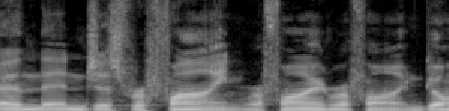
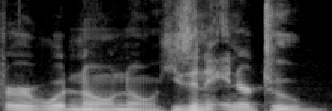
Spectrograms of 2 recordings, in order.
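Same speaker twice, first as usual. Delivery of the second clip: ordinary delivery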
